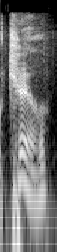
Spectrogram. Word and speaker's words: CAIR: If everybody has heard of CAIR, C-A-I-R, or CARE, as it's pronounced, you have the Council on American Islamic Relations, CAIR, Council on American Islamic Relations.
